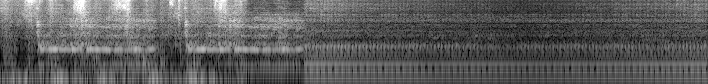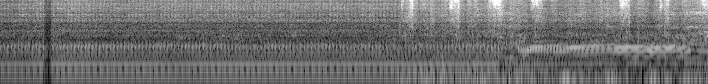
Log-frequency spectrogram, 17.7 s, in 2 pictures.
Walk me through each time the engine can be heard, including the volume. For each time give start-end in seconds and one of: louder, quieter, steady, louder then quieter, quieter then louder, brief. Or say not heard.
0.0-17.6 quieter then louder.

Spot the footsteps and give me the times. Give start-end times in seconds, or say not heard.
0.0-3.1, 13.8-17.6.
